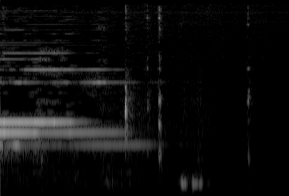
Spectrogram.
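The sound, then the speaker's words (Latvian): A bell rung to call a parliamentary vote gives one sustained ringing tone that slowly fades. A few faint clicks and knocks follow. “Lūdzu, zvanu”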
